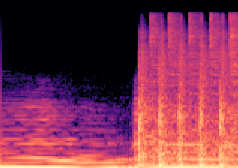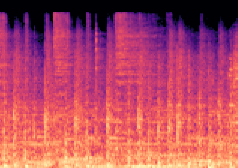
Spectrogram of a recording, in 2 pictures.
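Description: Live rock band playing. A held low note sounds for the first couple of seconds, then the drum kit comes in with rapid, dense hits on drums and cymbals under the band.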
